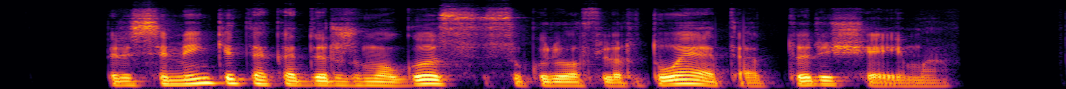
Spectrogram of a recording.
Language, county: Lithuanian, Tauragė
